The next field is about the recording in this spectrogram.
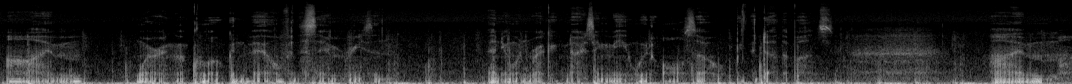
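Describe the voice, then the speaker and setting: A man voicing a protective, duty-bound male flame demon in a whispered ASMR roleplay, hushed, measured and dryly sardonic. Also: lightly acted, low-quality recording. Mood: guarded.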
